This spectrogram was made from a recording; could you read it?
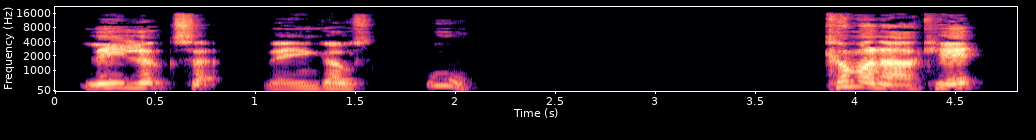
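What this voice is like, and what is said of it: Put-on Manchester accent. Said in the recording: “in his Manchester accent.”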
